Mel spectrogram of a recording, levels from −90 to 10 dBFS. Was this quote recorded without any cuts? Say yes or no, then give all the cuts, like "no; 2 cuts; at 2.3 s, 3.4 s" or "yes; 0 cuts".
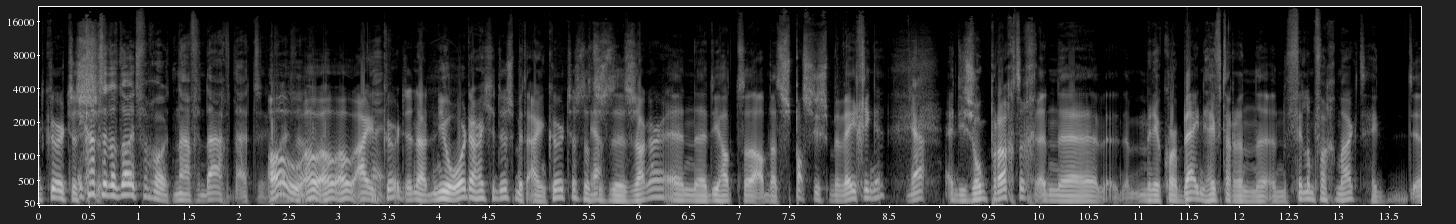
yes; 0 cuts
